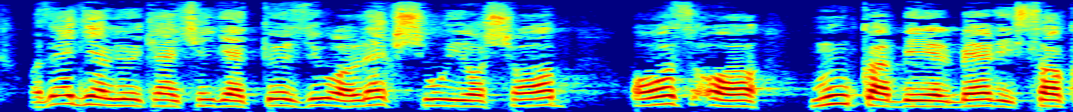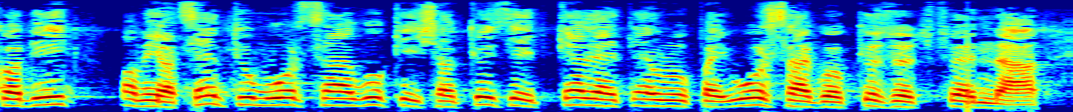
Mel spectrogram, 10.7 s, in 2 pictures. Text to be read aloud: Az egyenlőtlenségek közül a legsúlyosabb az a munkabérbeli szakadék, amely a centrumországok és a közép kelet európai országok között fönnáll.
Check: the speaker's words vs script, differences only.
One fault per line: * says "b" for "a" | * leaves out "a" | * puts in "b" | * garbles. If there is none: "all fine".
all fine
